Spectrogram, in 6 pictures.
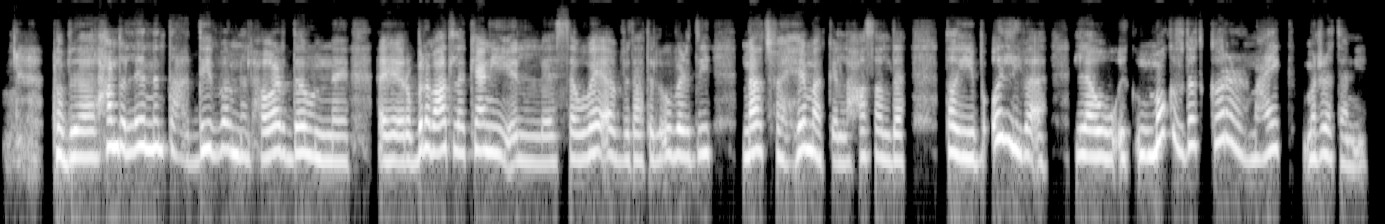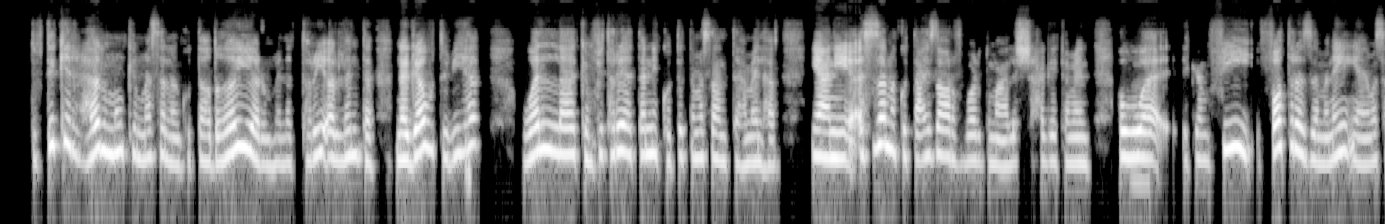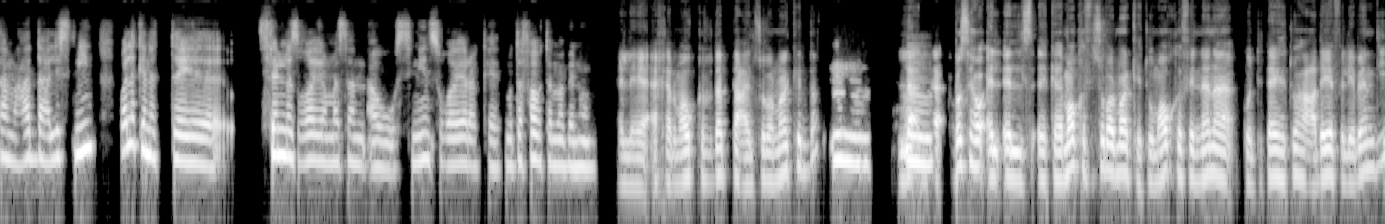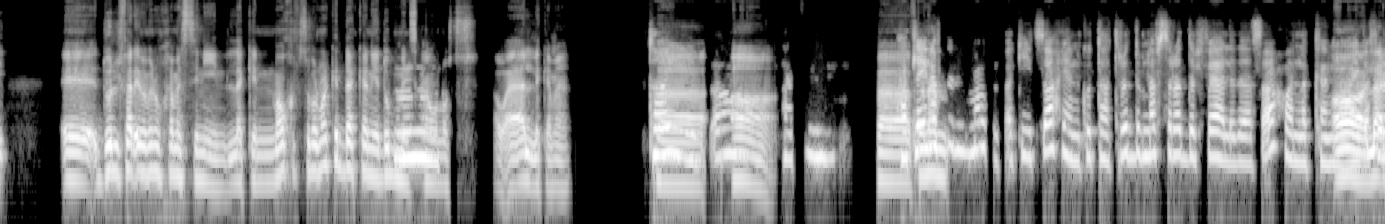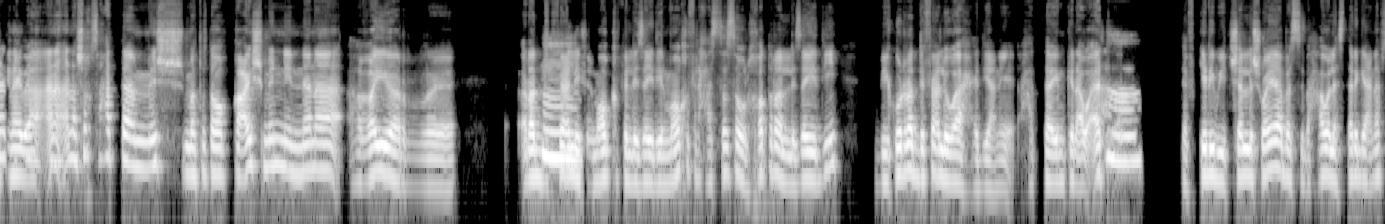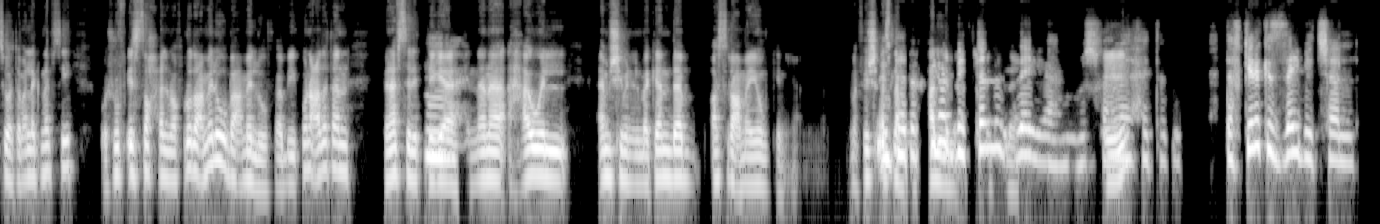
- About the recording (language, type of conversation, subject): Arabic, podcast, هل حصل إنك اتوهت في مدينة غريبة؟ احكيلي تجربتك؟
- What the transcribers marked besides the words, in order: in English: "الSupermarket"; in English: "الSupermarket"; in English: "الSupermarket"; other background noise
